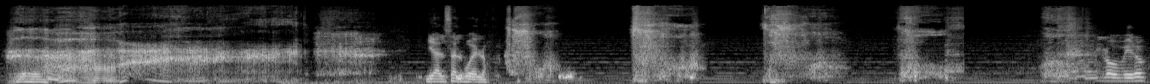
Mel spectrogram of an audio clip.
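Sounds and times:
voice imitating a creature's disappointed roar: 0.0s - 3.5s, 5.1s - 9.7s, 10.4s - 11.0s
speech: 0.2s - 1.8s, 4.2s - 5.5s, 11.1s - 11.4s.

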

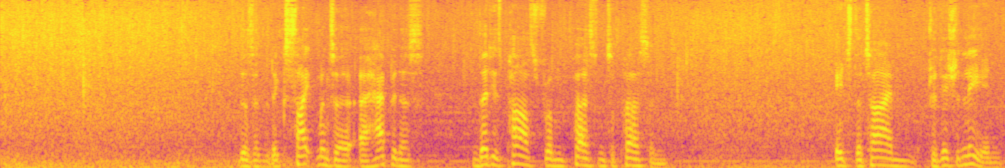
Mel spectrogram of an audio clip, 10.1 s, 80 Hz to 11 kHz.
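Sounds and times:
low rumbling thunder: 0.0s - 2.1s
heavy monsoon downpour: 0.0s - 10.0s
speech: 2.4s - 6.9s, 8.4s - 10.0s.

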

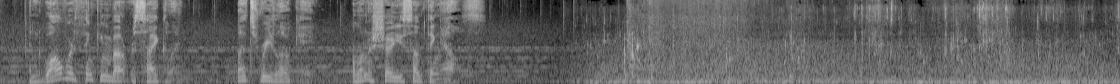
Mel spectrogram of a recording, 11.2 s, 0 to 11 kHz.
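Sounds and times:
speech: 0.3s - 4.9s
wind and water rushing around a boat at sea: 5.6s - 11.1s.

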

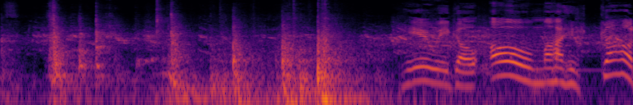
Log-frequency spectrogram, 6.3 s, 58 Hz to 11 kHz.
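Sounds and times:
clunks and rattles of a door latch and frame: 0.0s - 3.6s
poultry clucking and cooing faintly: 0.0s - 6.3s
speech: 4.1s - 6.3s.

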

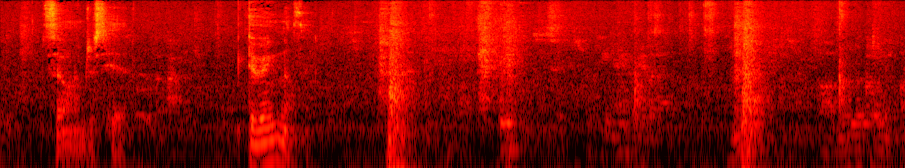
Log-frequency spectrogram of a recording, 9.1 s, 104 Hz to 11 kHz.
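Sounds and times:
speech: 0.5s - 1.4s, 2.5s - 3.1s
house door opening and closing for a parcel delivery: 3.8s - 4.3s, 7.3s - 7.9s.

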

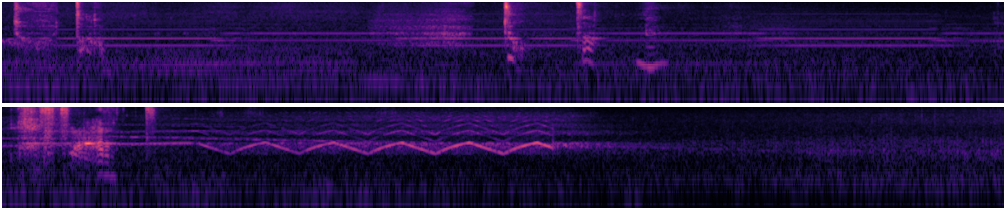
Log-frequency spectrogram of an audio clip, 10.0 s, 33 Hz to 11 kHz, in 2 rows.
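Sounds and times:
ambulance siren wailing: 0.0s - 8.6s.

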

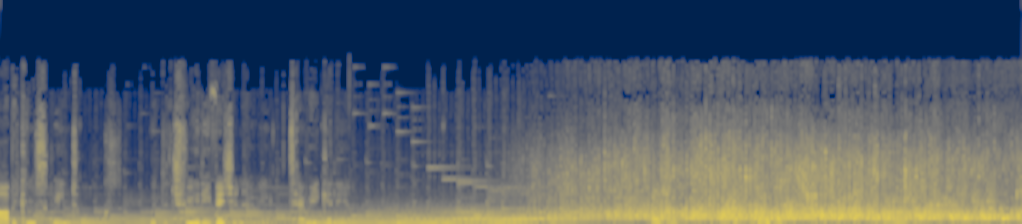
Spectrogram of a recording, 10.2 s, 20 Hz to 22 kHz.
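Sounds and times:
speech: 0.0s - 4.1s
crowd applauding: 5.0s - 10.2s
laughter: 6.5s - 10.0s.

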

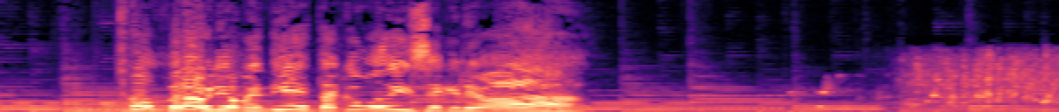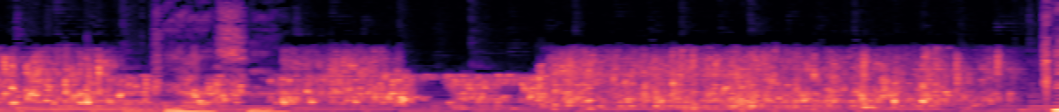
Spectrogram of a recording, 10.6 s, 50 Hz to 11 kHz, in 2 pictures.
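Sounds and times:
speech: 0.6s - 3.0s, 6.4s - 6.9s
toilet flushing: 4.4s - 10.5s.

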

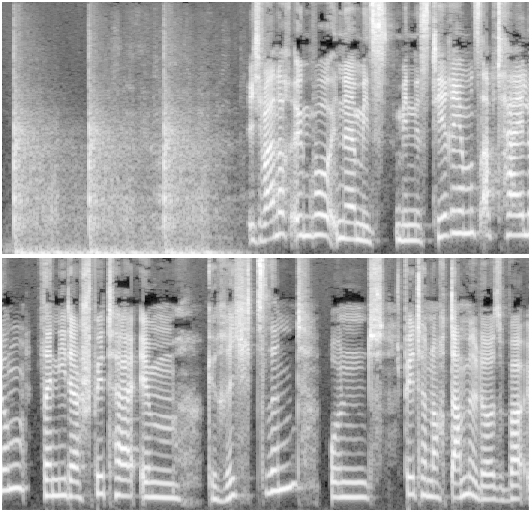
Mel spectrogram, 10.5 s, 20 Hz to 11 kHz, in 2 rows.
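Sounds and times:
heavy booming knocks on a door: 0.0s - 2.4s
speech: 2.4s - 10.5s.

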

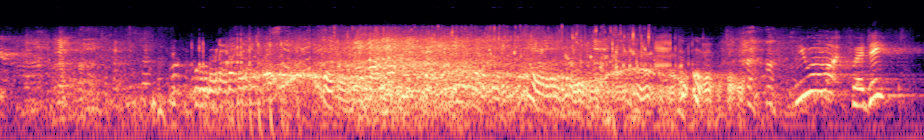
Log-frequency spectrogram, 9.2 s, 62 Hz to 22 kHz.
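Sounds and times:
laughter: 0.2s - 8.0s
water being squeezed out, pouring and dribbling: 1.7s - 7.8s
speech: 8.6s - 9.1s.

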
